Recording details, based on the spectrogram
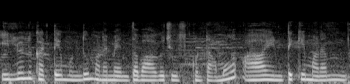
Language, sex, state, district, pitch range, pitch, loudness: Telugu, female, Andhra Pradesh, Sri Satya Sai, 195-230 Hz, 205 Hz, -15 LUFS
